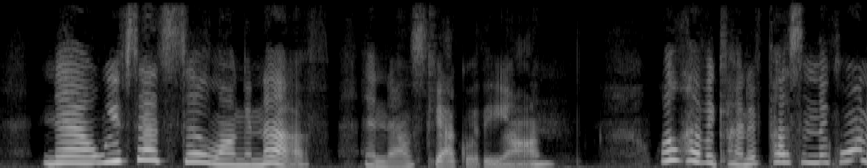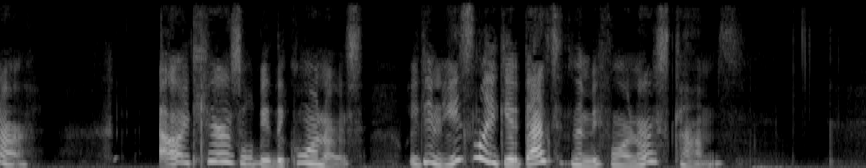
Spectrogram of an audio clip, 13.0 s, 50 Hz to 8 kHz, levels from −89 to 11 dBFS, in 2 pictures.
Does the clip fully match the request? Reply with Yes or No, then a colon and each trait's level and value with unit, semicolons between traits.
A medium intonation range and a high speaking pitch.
No: wide, 6.3 semitones; very high, 320 Hz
